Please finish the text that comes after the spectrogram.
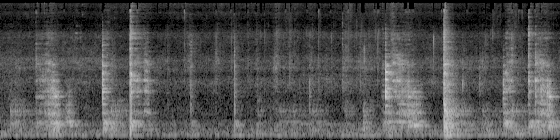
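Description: Bottle gourd peel fries in a pan with a soft continuous sizzle, broken by repeated scraping and stirring strokes of a spatula.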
